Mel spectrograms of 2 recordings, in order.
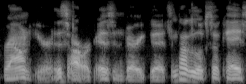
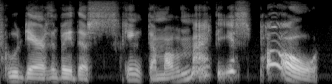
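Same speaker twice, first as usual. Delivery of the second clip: slow, a bit louder, commanding; lightly voiced villain; 4 semitones higher, 6 dB louder, slower than usual. Matthias Poe challenges the intruder, slow and commanding. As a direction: boom it out like a hammy wizard.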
